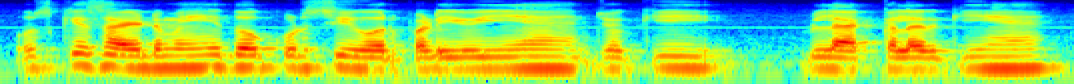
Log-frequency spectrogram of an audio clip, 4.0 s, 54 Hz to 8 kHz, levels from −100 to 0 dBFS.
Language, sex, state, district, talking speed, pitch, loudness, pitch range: Hindi, male, Uttar Pradesh, Shamli, 235 wpm, 140 Hz, -20 LUFS, 135-145 Hz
